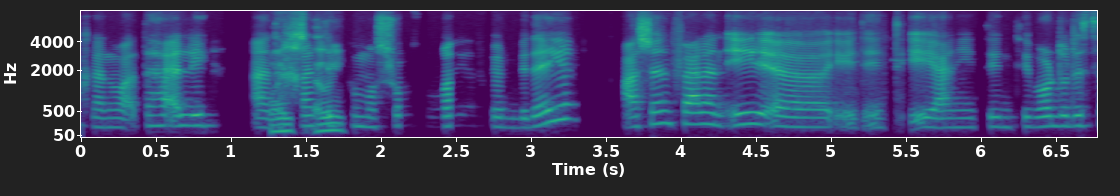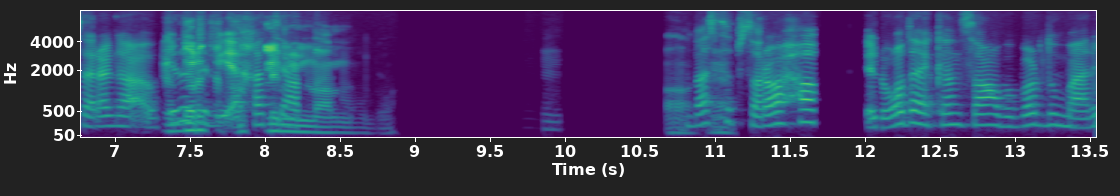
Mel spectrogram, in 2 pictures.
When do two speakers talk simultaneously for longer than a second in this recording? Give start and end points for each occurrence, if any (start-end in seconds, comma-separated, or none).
7.3-8.6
